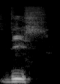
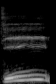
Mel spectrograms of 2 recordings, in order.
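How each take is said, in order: First: It ends with a clear final S sound. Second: It ends on the vowel with no final S. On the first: It makes clear that the number is meant. "but normally it's this to really uh, be aware that it's about the number" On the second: It could be mistaken for a different word. "you can say D"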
